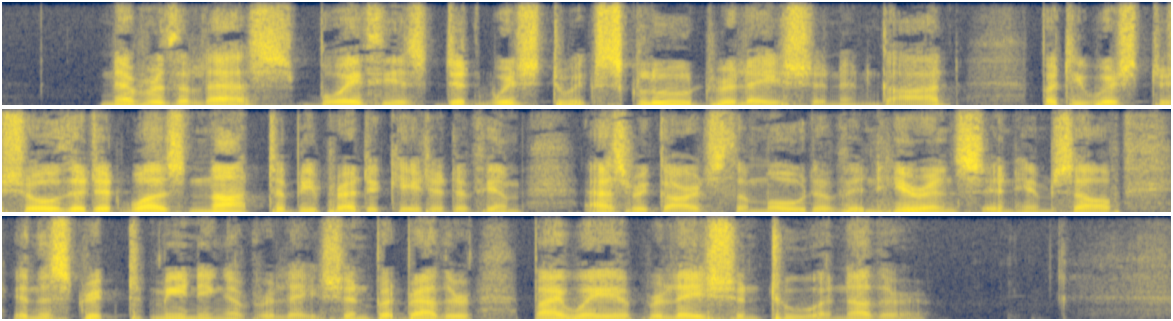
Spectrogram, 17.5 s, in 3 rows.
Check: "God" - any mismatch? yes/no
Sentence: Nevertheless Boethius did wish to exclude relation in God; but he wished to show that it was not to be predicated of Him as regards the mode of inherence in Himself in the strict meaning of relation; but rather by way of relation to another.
no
